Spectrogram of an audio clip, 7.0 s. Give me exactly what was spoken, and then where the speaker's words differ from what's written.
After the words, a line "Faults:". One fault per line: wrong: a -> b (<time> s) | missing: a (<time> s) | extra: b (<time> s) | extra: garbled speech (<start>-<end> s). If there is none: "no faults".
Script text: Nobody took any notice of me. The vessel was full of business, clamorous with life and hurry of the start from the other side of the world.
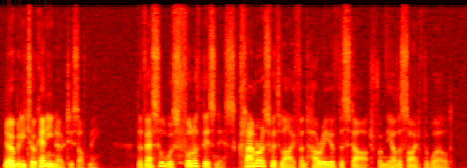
Nobody took any notice of me. The vessel was full of business, clamorous with life and hurry of the start from the other side of the world.
Faults:
no faults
